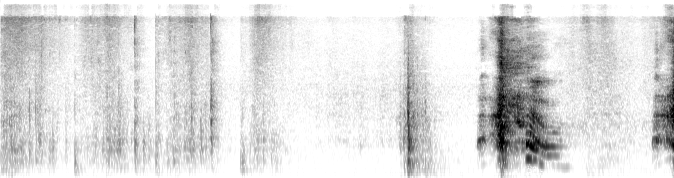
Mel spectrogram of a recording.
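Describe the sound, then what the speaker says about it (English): A single loud, close sneeze bursts out after some quiet murmuring and rustling, followed shortly by another brief sharp exhale. "Oh, sneeze."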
